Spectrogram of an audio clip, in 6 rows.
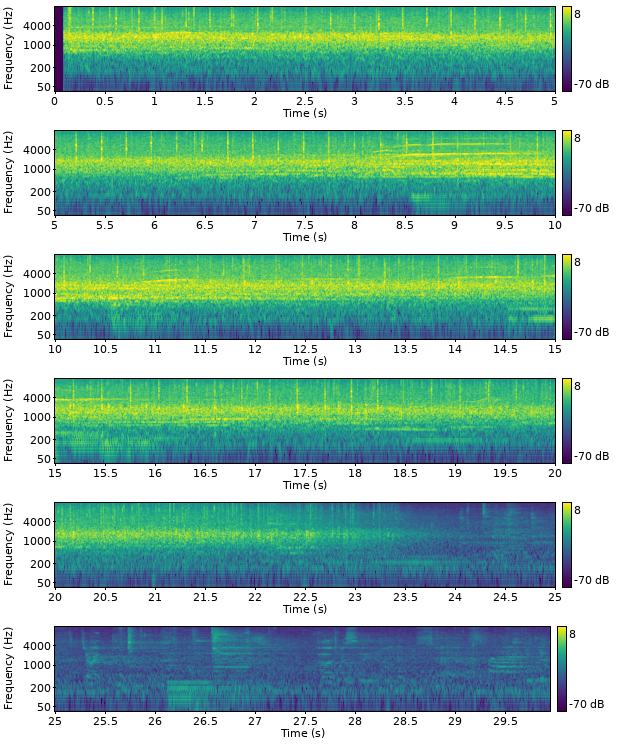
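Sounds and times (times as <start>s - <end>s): audience applauding and cheering: 0.1s - 24.1s
whistles and shouts: 8.1s - 10.0s, 10.6s - 11.6s, 13.8s - 15.9s.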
